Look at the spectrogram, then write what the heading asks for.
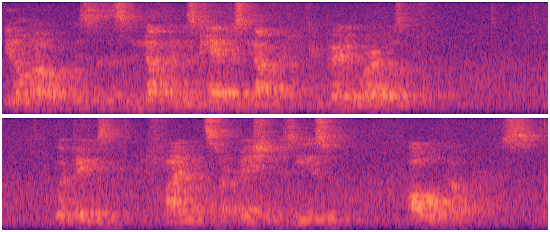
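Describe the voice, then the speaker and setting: An actor in a staged reading playing a tense, embittered soldier held prisoner, clipped and argumentative. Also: male voice, steady tone, brisk, lightly acted. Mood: defiant, bitter. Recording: echoey hall from far off, noisy rumble.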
